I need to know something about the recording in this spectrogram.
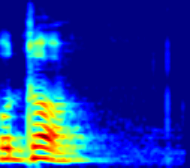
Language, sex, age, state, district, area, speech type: Assamese, male, 18-30, Assam, Dhemaji, rural, read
